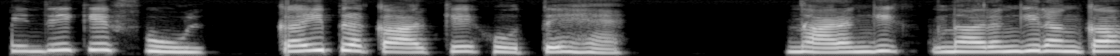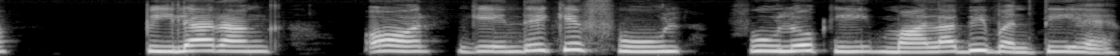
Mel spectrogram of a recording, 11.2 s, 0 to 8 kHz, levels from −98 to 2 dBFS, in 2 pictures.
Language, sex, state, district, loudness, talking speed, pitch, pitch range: Hindi, female, Uttarakhand, Uttarkashi, -17 LUFS, 130 wpm, 265 Hz, 245-285 Hz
